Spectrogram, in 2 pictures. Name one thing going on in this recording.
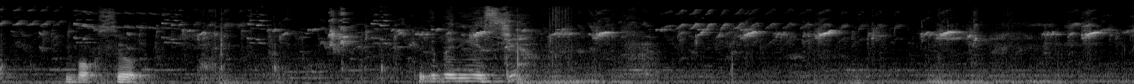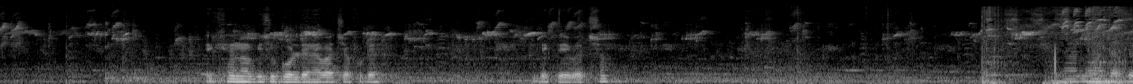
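Small birds chirp rapidly and repeatedly, close by.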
